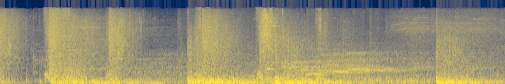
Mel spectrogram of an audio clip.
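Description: Heavy blows land with loud, booming thuds.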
